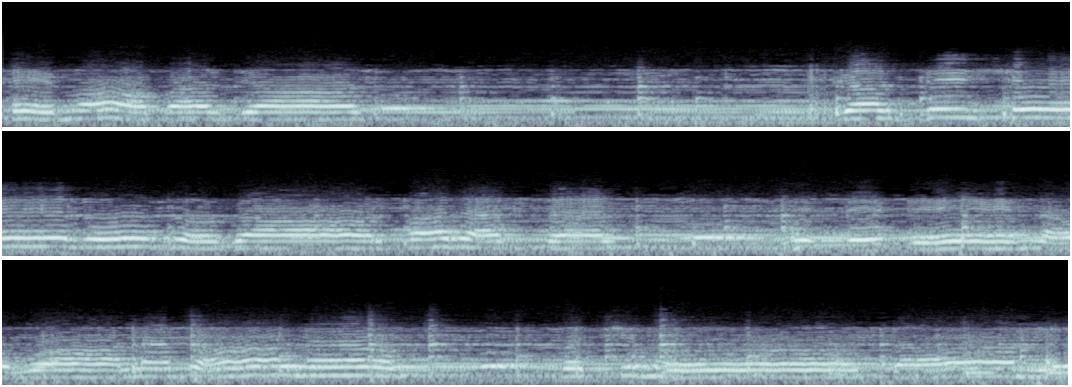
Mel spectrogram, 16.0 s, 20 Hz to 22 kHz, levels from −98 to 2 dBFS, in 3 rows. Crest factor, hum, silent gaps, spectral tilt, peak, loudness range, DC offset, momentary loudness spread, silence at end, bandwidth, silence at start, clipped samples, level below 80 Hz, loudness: 12 dB; none; none; -11.5 dB/octave; -2 dBFS; 4 LU; under 0.1%; 8 LU; 0 s; 4.2 kHz; 0 s; under 0.1%; -44 dBFS; -15 LUFS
